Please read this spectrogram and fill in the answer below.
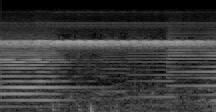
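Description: Soft background music from the stage accompaniment: several held notes sounding together, with a steady high-pitched whine on top.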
